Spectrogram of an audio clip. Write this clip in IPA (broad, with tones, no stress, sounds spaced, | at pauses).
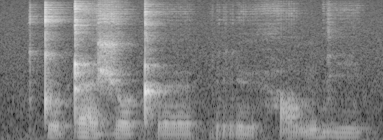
t u˨ ʈ æ˦˨ ʒ o˦ ʈʰ ø˦ | r y˨ h ɑ˨ m b i˦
